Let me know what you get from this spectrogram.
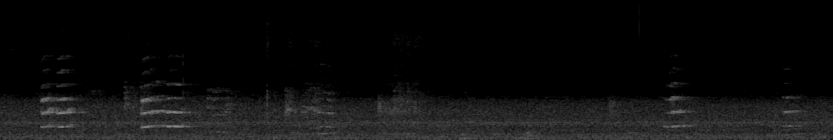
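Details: While trying to catch paper, the cat Bintu Chintu gives a series of short, high, bright meows and chirps, clustered early then spaced out, against a steady background hiss.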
